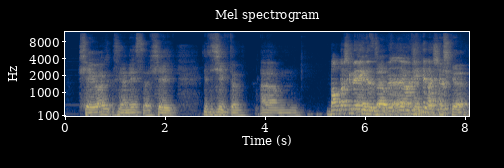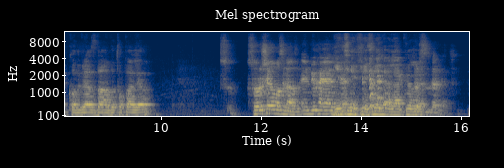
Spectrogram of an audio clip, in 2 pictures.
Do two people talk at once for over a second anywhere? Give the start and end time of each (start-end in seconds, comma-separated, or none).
5.8-7.6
